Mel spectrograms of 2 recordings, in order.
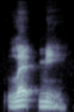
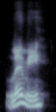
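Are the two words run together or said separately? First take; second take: separately; run together. First: The two words are said fully and separately. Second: The two words blend into one reduced word. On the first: "Lemmy means let me" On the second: "it sounds weird, Lemmy"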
